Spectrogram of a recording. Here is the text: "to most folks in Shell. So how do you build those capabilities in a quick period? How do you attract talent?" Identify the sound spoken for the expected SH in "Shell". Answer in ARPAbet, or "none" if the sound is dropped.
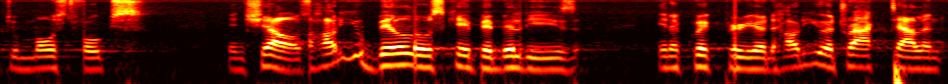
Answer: SH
